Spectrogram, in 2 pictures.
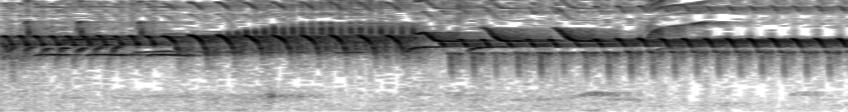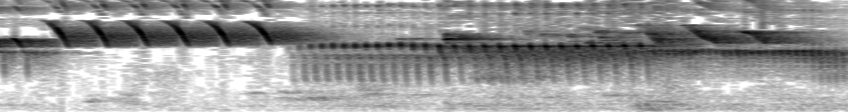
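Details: Belgian canary chorus with several birds singing together: bright rapid trills shift between pitch levels. There are bursts of looping sweeping notes, a short pause-like dip, then renewed fast rolls and whistles.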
